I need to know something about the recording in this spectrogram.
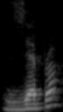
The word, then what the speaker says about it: zebra: So British English, zebra, short vowel sound. American English, they use that long vowel sound, E, zebra. We use the short one in British English, zebra, zebra, stress on the first syllable.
